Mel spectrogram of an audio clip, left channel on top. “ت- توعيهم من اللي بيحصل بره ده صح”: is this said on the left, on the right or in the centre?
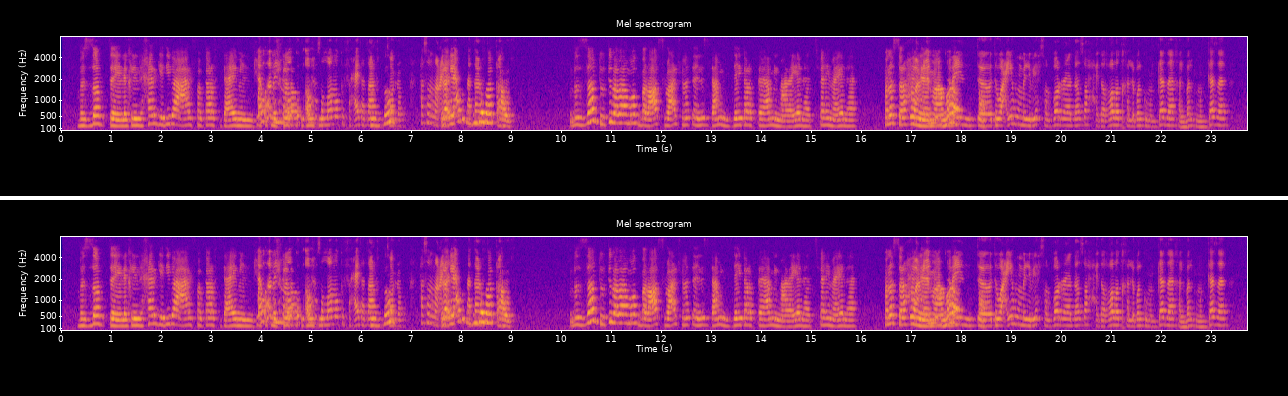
Right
